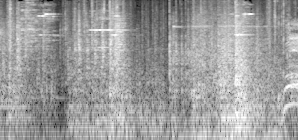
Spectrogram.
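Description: Heavy metal panels clank and scrape as they are fixed against a wall.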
